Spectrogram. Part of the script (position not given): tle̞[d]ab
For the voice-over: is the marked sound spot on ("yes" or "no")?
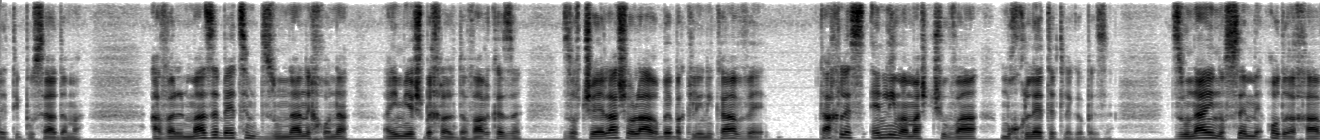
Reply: no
